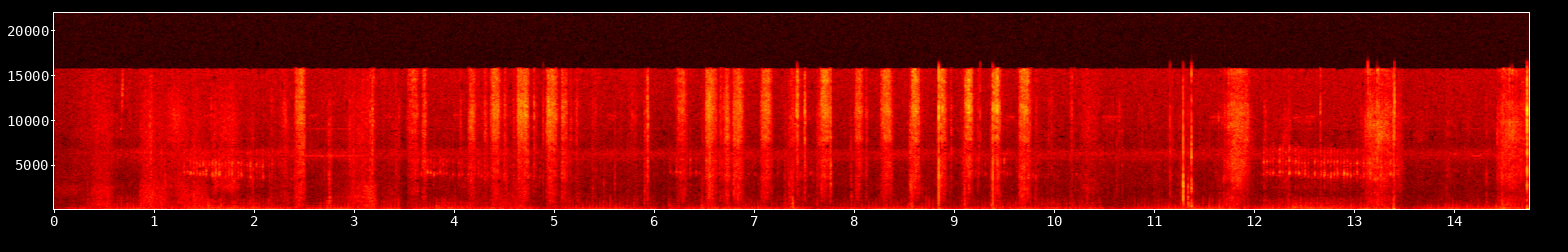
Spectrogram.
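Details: Purring domestic cat indoors while nails are filed, a steady low rumble beneath frequent sharp clicks and scratchy strokes, with a louder tap near the end.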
